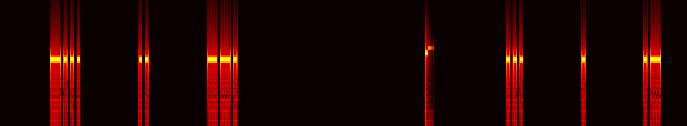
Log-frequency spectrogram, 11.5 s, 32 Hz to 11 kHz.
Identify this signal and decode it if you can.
Morse code, heard as a keyed tone, about 22 wpm, spaced as for 8 wpm, 700 Hz. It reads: BIG SEA
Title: 6x Character Spacing - Top 300 Words - 22wpm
